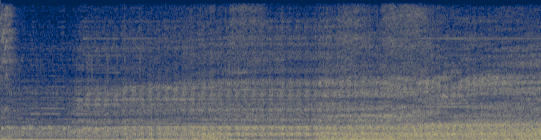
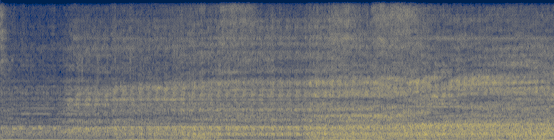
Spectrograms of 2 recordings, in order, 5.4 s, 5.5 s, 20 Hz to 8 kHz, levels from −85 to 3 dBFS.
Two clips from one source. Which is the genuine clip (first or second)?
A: first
